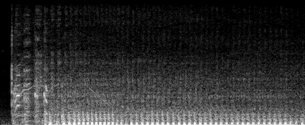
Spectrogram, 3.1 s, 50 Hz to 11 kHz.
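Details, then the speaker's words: GPX 300R single-cylinder motorcycle restarting after regulator replacement, battery 13.33 V: quick crank, catches at once, settles to even steady idle with no misses or knocks; normal start, bike fixed. "Alright, so it seems I got the GPX back fully fixed and working."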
